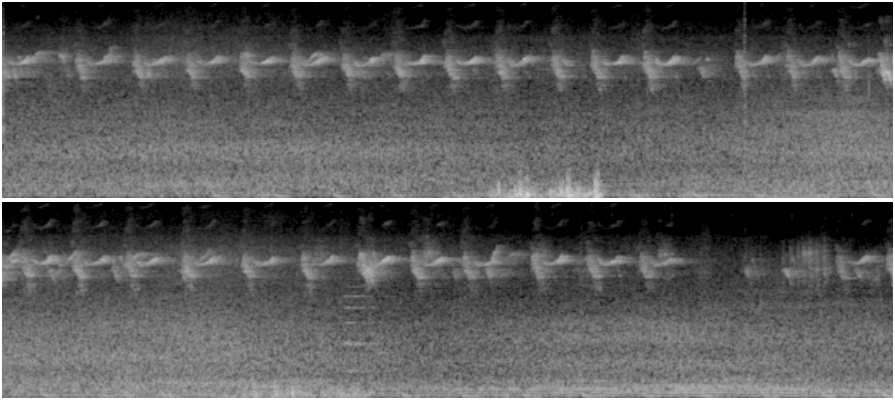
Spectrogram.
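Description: Birdsong: a bird repeating one short, high chirp about three times a second, with a short pause near the end.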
